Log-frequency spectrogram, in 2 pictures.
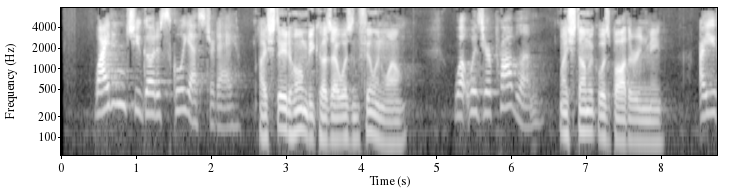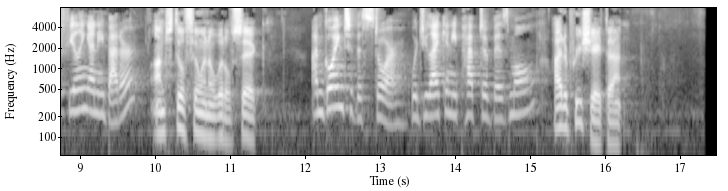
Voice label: english conversation Expressing Concern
